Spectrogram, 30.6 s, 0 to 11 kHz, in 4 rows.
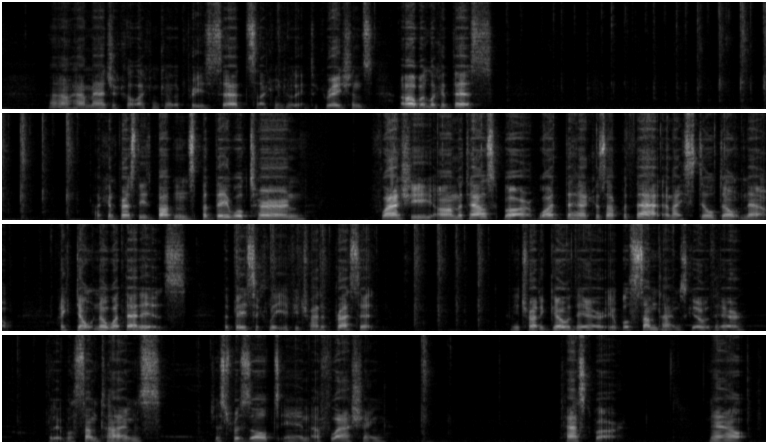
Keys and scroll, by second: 5.1 Delete, 5.4 End, 5.6 Page_Down, 5.9 Home, 6.1 Page_Up, 6.3 Insert, 6.5 Home, 6.8 Page_Up, 7.0 End, 7.2 Delete, 7.4 End, 7.6 Page_Down, 7.8 End, 8.1 Delete, 8.3 Home, 15.3 Delete, 15.7 End, 15.9 Page_Up, 16.2 Home, 16.5 Insert, 18.9 Home, 20.0 Page_Up, 20.9 Insert, 21.9 Delete, 22.4 End, 23.4 Delete, 23.7 Page_Down, 24.5 Delete, 25.9 Page_Down.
